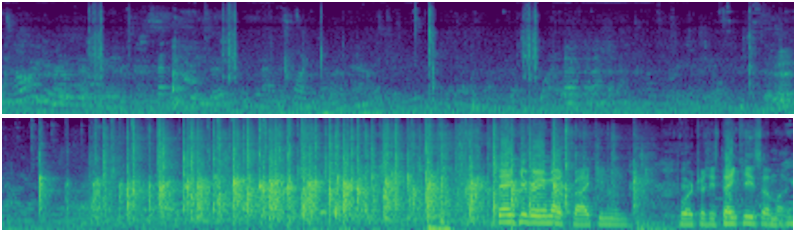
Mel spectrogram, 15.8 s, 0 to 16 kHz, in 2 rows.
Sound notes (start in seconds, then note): 8.2 applauding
